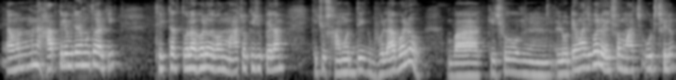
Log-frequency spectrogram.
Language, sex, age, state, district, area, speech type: Bengali, male, 18-30, West Bengal, North 24 Parganas, urban, spontaneous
